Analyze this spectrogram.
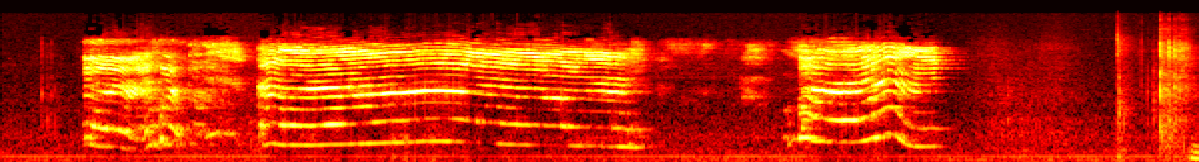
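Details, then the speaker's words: A high-pitched infant cry in three wailing bursts over a steady low hum, used to test a phone's baby cry detector: infant crying. "Now you can see the phone is detecting the baby crying sound and it's showing you right here."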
